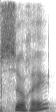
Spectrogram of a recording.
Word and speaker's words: serait: Il serait, elle serait, final T not pronounced.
